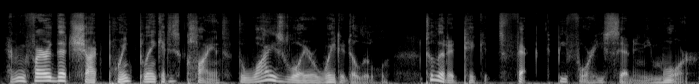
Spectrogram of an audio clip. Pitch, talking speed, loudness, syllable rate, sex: 105 Hz, 215 wpm, -22 LUFS, 5.6 syllables/s, male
